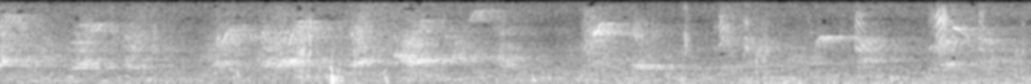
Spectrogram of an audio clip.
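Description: Young monkeys giving repeated short, high-pitched squeals and squeaks, with a sharp tap about one and a half seconds in.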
